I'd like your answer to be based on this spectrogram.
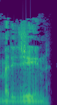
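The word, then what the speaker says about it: Medellín: And in case you're wondering, why I pronounce it Medellin, when you get there, the double L in Spanish is either a Y in some places or a J in Colombia, at least. It's like a J.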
